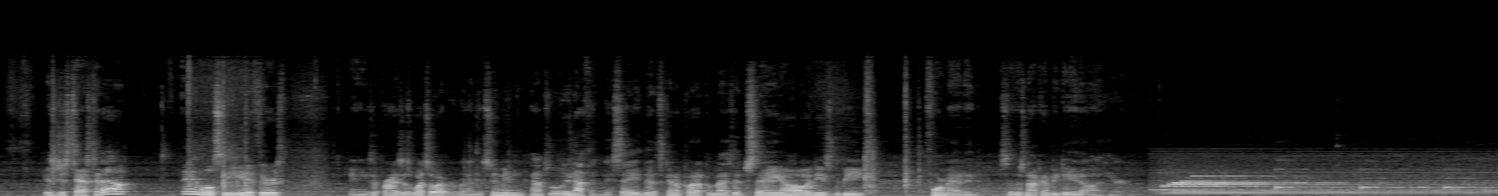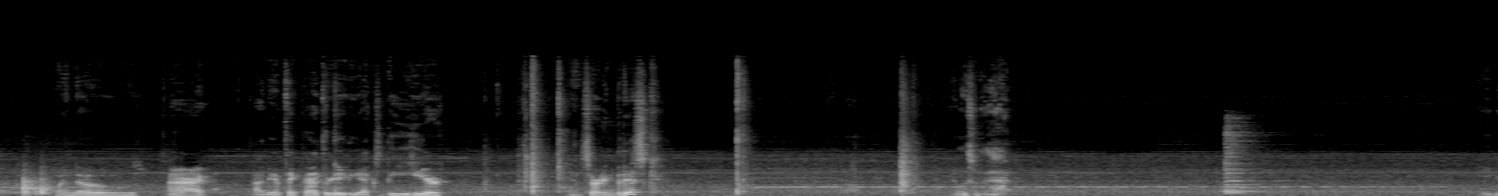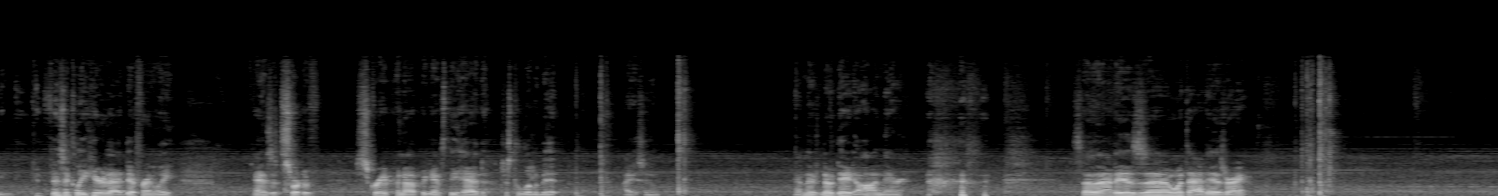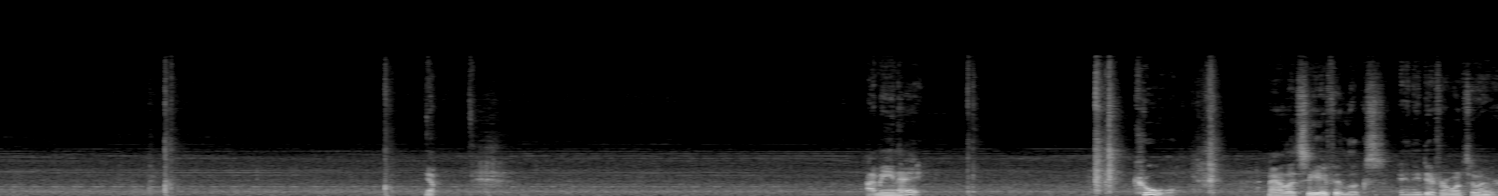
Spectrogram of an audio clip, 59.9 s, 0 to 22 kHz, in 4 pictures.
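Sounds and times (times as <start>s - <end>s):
room tone hiss: 0.0s - 59.9s.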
